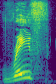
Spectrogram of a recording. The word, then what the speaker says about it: Ralph: I'm thinking Ed Nort Ralph Rafe the guy pronounces it Rafe but it's Ralph.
